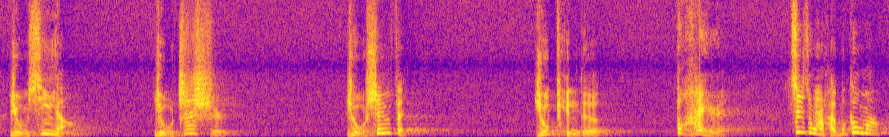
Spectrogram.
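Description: A man's voice: fairly high pitch, breathy edge, in a large hall. A man preaching a sermon as pastor, who keeps asking his listeners rhetorical questions. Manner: rhetorical, often asks the listeners "right?".

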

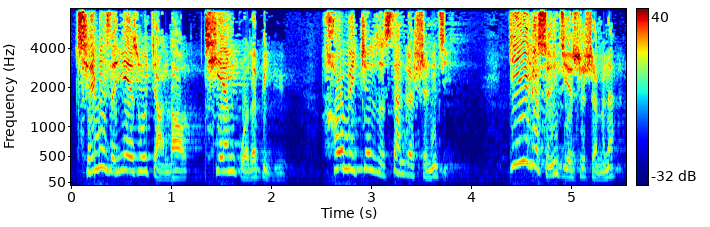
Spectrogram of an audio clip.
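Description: A man preaching a sermon, calling out loudly at high points and dropping soft in between. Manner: preaching with dramatic rises and soft drops. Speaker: pastor.

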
